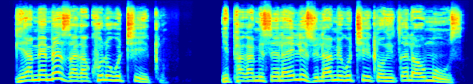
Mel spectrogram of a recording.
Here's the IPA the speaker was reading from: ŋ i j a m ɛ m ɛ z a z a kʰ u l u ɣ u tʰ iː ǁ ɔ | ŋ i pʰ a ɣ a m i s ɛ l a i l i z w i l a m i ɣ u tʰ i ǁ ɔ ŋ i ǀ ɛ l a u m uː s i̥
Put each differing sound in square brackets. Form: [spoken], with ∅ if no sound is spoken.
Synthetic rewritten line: ŋ i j a m ɛ m ɛ z a [ɣ] a kʰ u l u ɣ u tʰ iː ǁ ɔ | ŋ i pʰ a ɣ a m i s ɛ l a i l i z w i l a m i ɣ u tʰ i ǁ ɔ ŋ i ǀ ɛ l a u m uː s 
